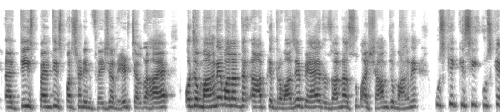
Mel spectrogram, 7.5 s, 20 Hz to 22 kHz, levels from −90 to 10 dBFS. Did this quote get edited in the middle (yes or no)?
yes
